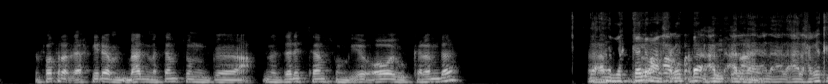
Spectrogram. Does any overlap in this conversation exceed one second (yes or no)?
yes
